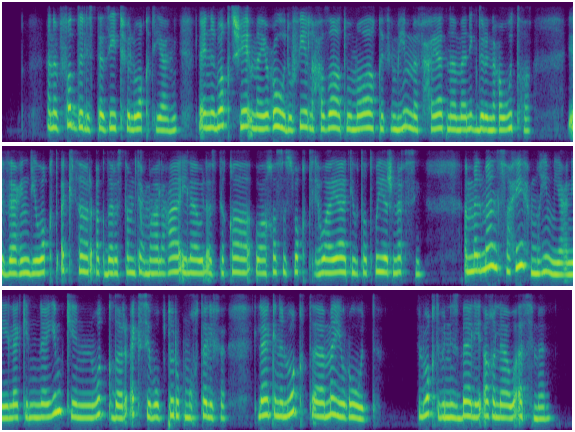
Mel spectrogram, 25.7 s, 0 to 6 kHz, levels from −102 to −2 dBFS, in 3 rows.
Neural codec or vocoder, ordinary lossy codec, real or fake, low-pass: none; none; real; 5.4 kHz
